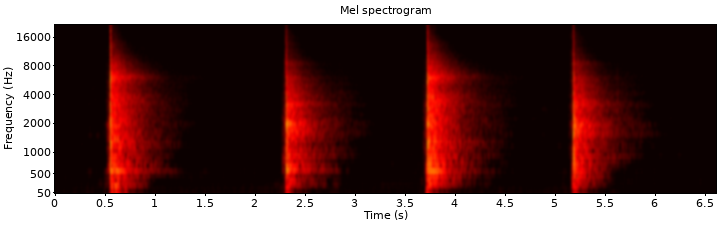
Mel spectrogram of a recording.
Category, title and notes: Sound effects > Objects / House appliances
Light Switch Flicking On and Off
A fairly clunky industrial light switch being flicked on and off. Perhaps someone has just woken up, or has just entered a dusty storage room, or maybe someone flicks the lights on and off to annoy a sibling. It's completely up to you! Enjoy! Recorded on Zoom H6 and Rode Audio Technica Shotgun Mic.
click, electrical, flip, industrial, light, lights, lightswitch, switch, switching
